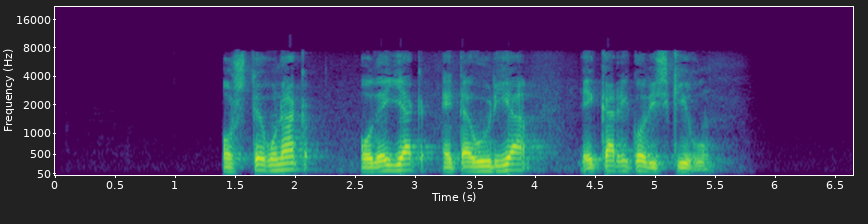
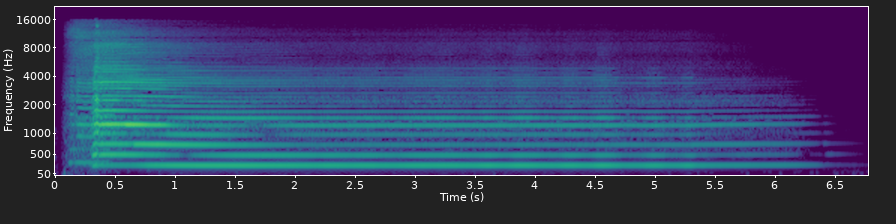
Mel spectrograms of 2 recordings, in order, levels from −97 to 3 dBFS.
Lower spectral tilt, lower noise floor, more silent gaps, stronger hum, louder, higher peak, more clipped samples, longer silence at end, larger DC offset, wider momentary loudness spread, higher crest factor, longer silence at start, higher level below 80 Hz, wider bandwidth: first, -6.5 dB/octave vs -1 dB/octave; first, -88 dBFS vs -68 dBFS; neither; neither; first, -14 LUFS vs -32 LUFS; first, 0 dBFS vs -12 dBFS; neither; first, 1.2 s vs 0.55 s; neither; second, 9 LU vs 21 LU; second, 16 dB vs 22 dB; first, 1.4 s vs 0.1 s; first, -56 dBFS vs -90 dBFS; second, 7.6 kHz vs 16 kHz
